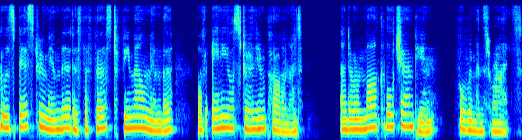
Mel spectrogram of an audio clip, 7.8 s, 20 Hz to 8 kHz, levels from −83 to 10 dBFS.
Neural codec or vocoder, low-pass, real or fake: codec, 44.1 kHz, 2.6 kbps, SNAC; 7.2 kHz; fake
